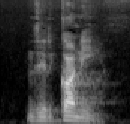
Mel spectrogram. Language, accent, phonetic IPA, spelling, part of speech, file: Catalan, Valencia, [ziɾˈkɔ.ni], zirconi, noun, LL-Q7026 (cat)-zirconi.wav
- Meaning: zirconium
